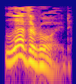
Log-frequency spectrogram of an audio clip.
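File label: "leatheroid", English, British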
